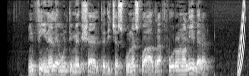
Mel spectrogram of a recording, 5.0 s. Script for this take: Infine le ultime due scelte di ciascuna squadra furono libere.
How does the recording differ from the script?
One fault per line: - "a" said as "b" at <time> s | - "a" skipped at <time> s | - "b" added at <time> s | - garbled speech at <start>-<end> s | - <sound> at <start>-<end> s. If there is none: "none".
- "due" skipped at 1.6 s
- chirp at 4.7-4.9 s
